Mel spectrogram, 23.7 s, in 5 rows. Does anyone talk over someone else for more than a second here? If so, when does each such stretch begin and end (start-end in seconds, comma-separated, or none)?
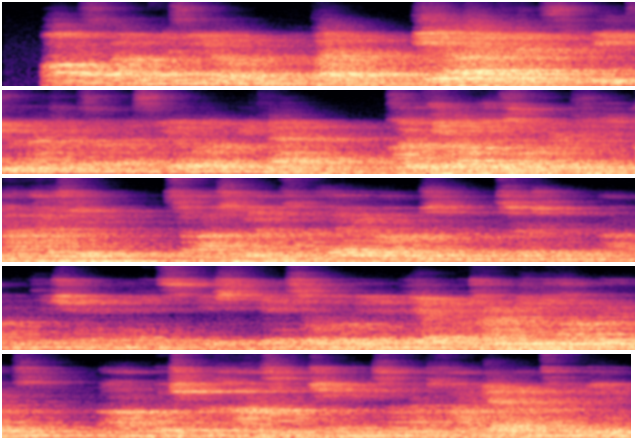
7.6-8.9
